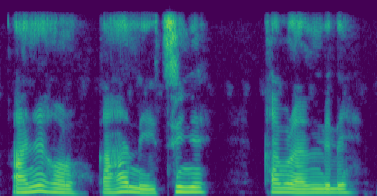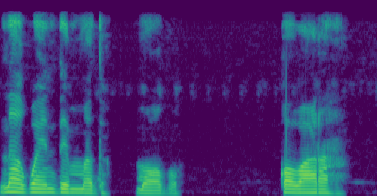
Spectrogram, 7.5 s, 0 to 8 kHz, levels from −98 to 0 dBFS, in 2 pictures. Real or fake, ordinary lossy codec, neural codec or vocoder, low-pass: real; none; none; 7.2 kHz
